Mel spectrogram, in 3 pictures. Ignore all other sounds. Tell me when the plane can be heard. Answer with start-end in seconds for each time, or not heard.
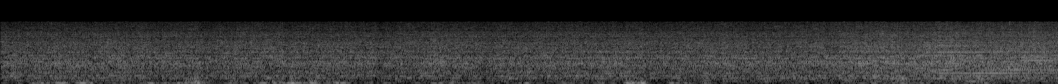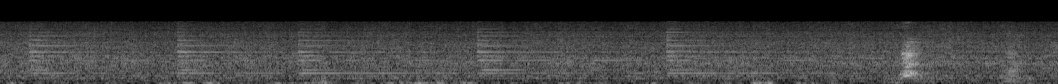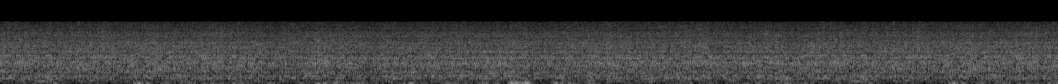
not heard.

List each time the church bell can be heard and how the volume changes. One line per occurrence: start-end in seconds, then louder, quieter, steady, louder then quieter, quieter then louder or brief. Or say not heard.
9.3-18.8 steady.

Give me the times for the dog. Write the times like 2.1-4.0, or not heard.
19.4-20.8.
